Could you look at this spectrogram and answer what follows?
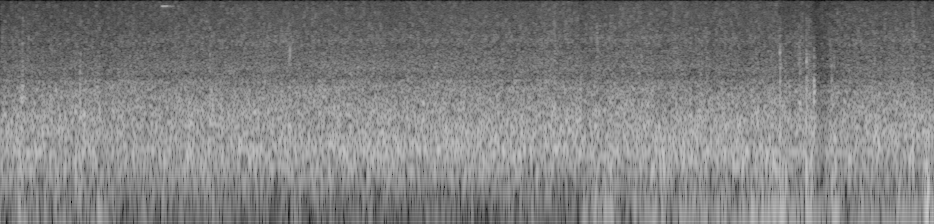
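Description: Mountain bike rolling down a dirt trail: a steady rumble of tyres on the ground and the bike rattling over roots and rocks, with a few light clicks.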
